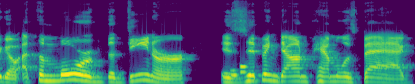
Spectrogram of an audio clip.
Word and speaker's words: Diener: At the morgue, actually, before we do this, I need to find out how to pronounce. Okay. Diener. Okay, here we go. Diener.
